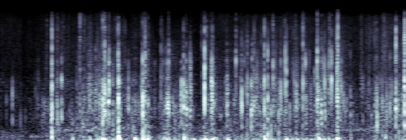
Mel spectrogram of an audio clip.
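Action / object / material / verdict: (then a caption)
scrape / soft plastic bag filled with cotton wool / plastic / none. A soft plastic retail bag filled with Unidea cotone idrofilo cotton wool is squeezed and crinkled with fingertips and long nails close to the microphones. A dense run of quick, bright crinkles and crunchy crackles rises and falls, each snap dying away almost instantly over a faint soft rustle.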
